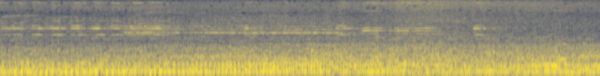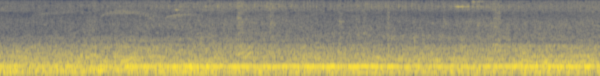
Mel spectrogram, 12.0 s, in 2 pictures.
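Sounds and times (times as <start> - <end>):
cars passing slowly: 1.1 - 12.0.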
